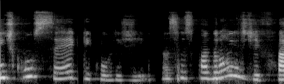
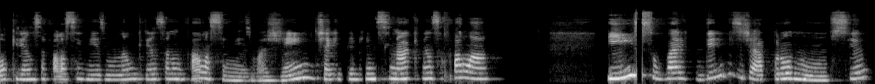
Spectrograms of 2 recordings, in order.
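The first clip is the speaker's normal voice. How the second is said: usual speaking voice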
